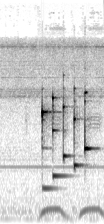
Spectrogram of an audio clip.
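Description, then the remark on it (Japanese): A phone ringtone starts up and plays a quick repeating melody of bright electronic tones over a low pulsing hum, clear, with no one speaking. “え、電話。”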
